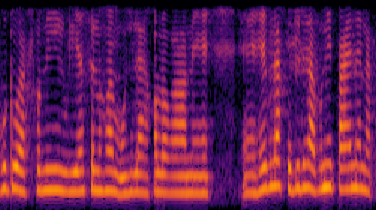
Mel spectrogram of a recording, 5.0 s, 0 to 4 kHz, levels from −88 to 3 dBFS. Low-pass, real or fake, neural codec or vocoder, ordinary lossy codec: 3.6 kHz; fake; codec, 16 kHz, 4 kbps, FunCodec, trained on Chinese and English, 50 frames a second; AAC, 24 kbps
